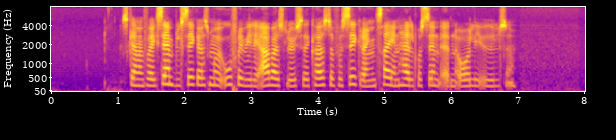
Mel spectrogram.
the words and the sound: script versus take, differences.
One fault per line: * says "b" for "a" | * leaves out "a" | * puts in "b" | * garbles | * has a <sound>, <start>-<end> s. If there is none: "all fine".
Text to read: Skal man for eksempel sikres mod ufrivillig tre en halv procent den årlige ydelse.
* puts in "arbejdsløshed koster forsikringen"
* puts in "af"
